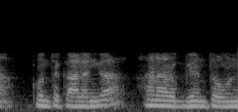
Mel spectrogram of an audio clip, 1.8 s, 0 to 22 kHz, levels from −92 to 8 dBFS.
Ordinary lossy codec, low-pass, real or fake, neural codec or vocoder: Opus, 16 kbps; 3.6 kHz; fake; vocoder, 44.1 kHz, 128 mel bands, Pupu-Vocoder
